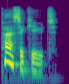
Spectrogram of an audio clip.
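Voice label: "persecute", British English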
